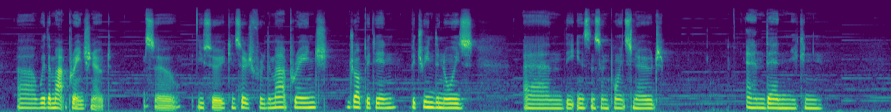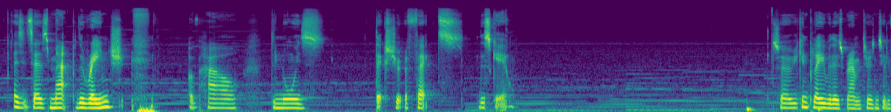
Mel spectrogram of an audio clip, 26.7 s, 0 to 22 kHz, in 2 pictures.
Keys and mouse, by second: 0.0 shift+a, 6.7 click, 12.0 shift+click, 16.5 shift+click, 21.7 shift+click, 24.6 space.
